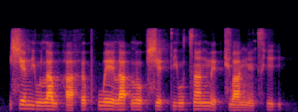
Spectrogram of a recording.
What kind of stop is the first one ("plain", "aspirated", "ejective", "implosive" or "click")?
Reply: aspirated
